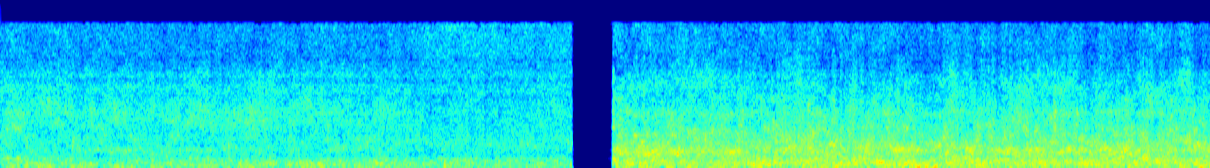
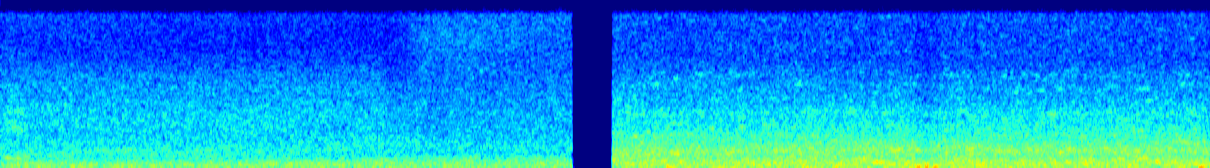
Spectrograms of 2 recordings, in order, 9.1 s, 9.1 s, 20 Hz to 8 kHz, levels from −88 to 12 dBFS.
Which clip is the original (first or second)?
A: second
